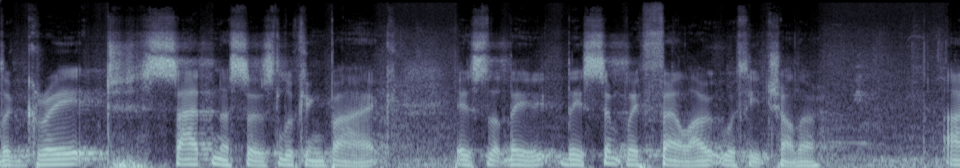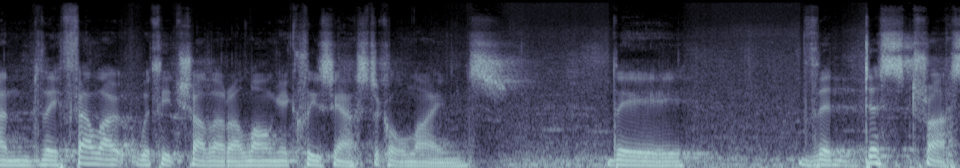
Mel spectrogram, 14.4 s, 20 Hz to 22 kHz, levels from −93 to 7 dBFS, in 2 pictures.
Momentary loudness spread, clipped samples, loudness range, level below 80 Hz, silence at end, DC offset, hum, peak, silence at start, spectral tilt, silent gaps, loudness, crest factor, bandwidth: 14 LU; under 0.1%; 2 LU; -36 dBFS; 0 s; 0.1%; none; -2 dBFS; 0 s; -5 dB/octave; none; -20 LUFS; 18 dB; 18 kHz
